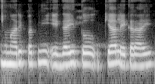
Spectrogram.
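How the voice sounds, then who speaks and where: A woman's voice: medium pitch, flat delivery, measured pace, warm tone. A woman folk singer with an Awadhi Hindi accent, chatting at home on a live stream, laughing often and answering viewer comments.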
